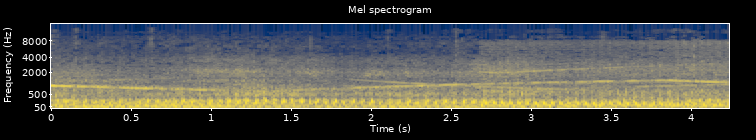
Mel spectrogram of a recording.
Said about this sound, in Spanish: Es el sonido de los helicópteros esta mañana en Tarifa, en la provincia de Cádiz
